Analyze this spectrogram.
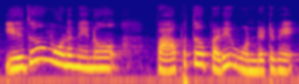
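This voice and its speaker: A woman's voice: sits high, expressive, takes it slowly, a little mellow, full character voice. A woman voicing a young wife and mother who speaks sadly and resignedly. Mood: sorrowful. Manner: sad, resigned.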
